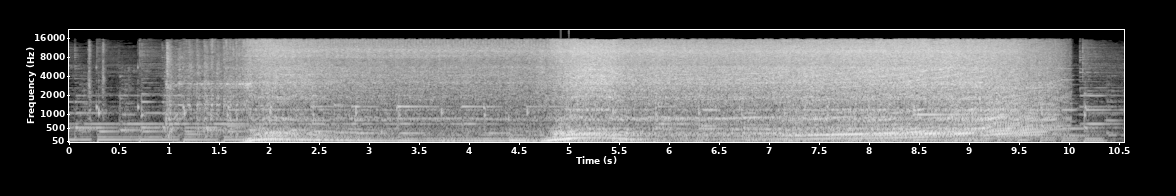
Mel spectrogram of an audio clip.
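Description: Cartoon-style car engine sound effect over light background music: the engine starts about two seconds in, revs up and down twice, then climbs steadily in pitch as if pulling away.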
